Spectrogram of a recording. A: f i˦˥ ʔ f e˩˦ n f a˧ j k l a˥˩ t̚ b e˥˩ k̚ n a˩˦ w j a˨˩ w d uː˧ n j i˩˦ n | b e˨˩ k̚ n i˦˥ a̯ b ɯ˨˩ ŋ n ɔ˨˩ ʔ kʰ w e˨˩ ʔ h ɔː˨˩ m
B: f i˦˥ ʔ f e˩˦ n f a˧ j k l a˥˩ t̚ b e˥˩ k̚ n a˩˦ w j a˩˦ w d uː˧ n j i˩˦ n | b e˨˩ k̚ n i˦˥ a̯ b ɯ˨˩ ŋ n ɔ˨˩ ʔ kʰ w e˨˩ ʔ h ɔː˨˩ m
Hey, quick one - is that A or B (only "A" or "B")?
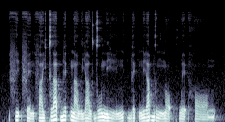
B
